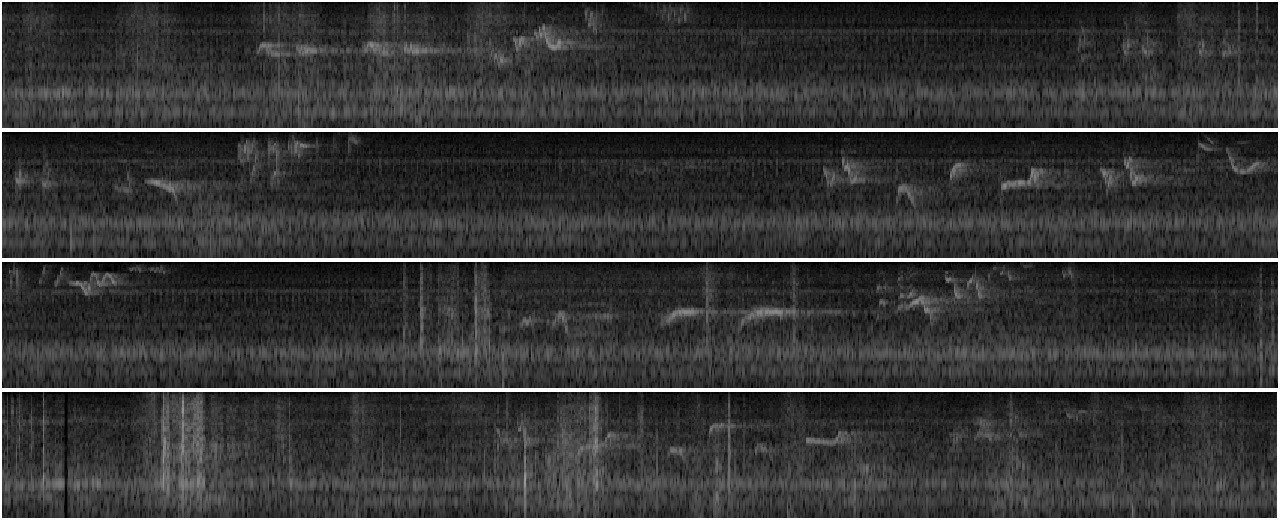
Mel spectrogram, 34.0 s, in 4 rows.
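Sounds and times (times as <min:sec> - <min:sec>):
songbird chirping: 0:00.1 - 0:05.3, 0:07.1 - 0:11.0, 0:20.3 - 0:25.6, 0:27.4 - 0:34.0.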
